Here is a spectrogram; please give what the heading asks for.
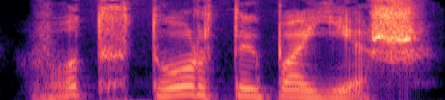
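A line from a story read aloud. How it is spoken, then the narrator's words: Growl. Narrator (Russian): рыкнул некромант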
